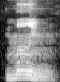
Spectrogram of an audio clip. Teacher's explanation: percebam que sai um pouquinho pela boca e um pouquinho pelo nariz. Por isso é classificado como nasal.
